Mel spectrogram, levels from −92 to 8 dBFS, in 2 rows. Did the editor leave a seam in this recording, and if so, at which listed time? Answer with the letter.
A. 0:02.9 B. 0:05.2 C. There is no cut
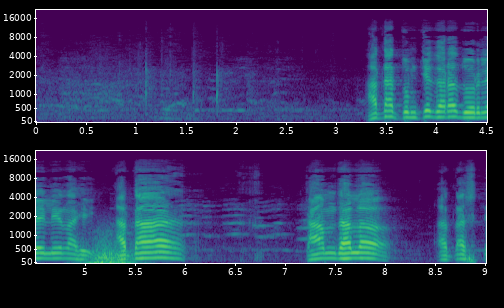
B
